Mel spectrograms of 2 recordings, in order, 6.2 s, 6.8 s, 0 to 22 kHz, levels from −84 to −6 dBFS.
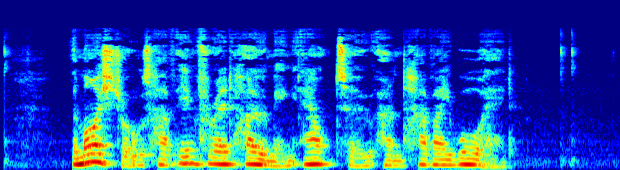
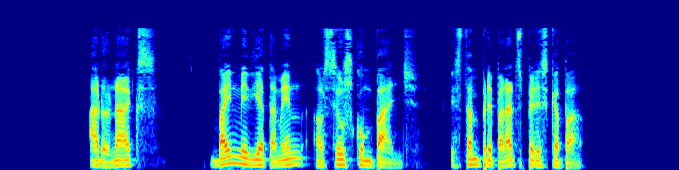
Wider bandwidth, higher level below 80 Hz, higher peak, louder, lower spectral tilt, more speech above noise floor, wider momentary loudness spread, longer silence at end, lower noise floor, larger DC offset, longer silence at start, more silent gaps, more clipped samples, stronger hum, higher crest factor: about the same, 11 kHz vs 11.5 kHz; about the same, -50 dBFS vs -54 dBFS; first, -2 dBFS vs -8 dBFS; first, -19 LUFS vs -27 LUFS; about the same, -5 dB/octave vs -5.5 dB/octave; second, 37 dB vs 63 dB; about the same, 14 LU vs 14 LU; about the same, 1.1 s vs 1 s; second, -56 dBFS vs -89 dBFS; neither; second, 0.7 s vs 0.9 s; neither; neither; neither; about the same, 18 dB vs 20 dB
